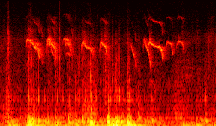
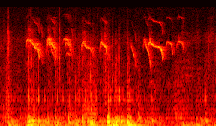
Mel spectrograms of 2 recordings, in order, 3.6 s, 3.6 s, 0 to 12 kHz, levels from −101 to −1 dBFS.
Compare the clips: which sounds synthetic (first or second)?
first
